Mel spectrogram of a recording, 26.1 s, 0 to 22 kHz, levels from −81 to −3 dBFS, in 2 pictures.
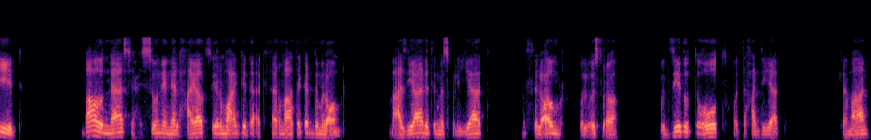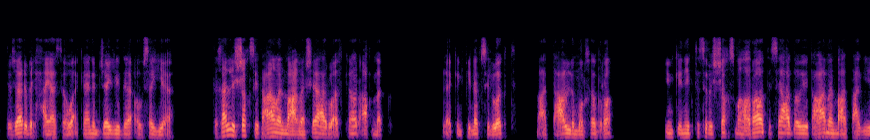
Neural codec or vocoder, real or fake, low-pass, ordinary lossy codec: codec, 16 kHz, 4 kbps, FreqCodec, smaller model; fake; 7.2 kHz; none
